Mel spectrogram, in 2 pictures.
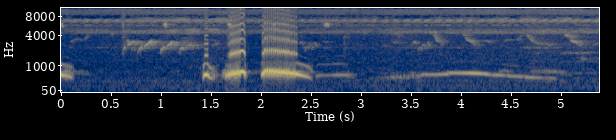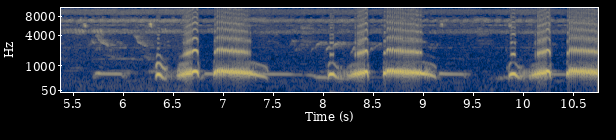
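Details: Song of a spotted dove meant for training caged birds: loud, husky coo phrases of clipped and drawn-out notes, separated by gaps in which softer distant cooing and faint chirps continue; steady high hum behind.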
